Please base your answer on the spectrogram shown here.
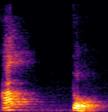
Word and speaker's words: আত্ম: রয়েছে ত এর সাথে এজন্য এই ত টা দুইবার উচ্চারণ হবে এবং ম এর কোন উচ্চারণ এখানে আসবে না যেমন স্বর আ ত ম ফলা কি হয় আত্ত আত্ত ঠিক আছে এরপরে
